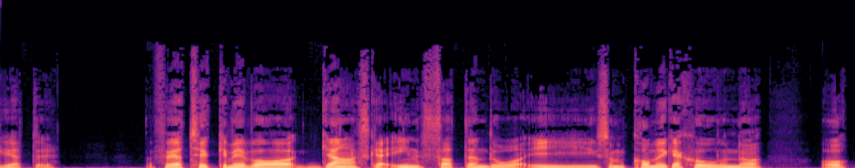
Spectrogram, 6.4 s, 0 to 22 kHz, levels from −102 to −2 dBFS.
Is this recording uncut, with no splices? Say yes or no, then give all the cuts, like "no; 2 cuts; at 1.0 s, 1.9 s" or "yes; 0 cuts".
yes; 0 cuts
